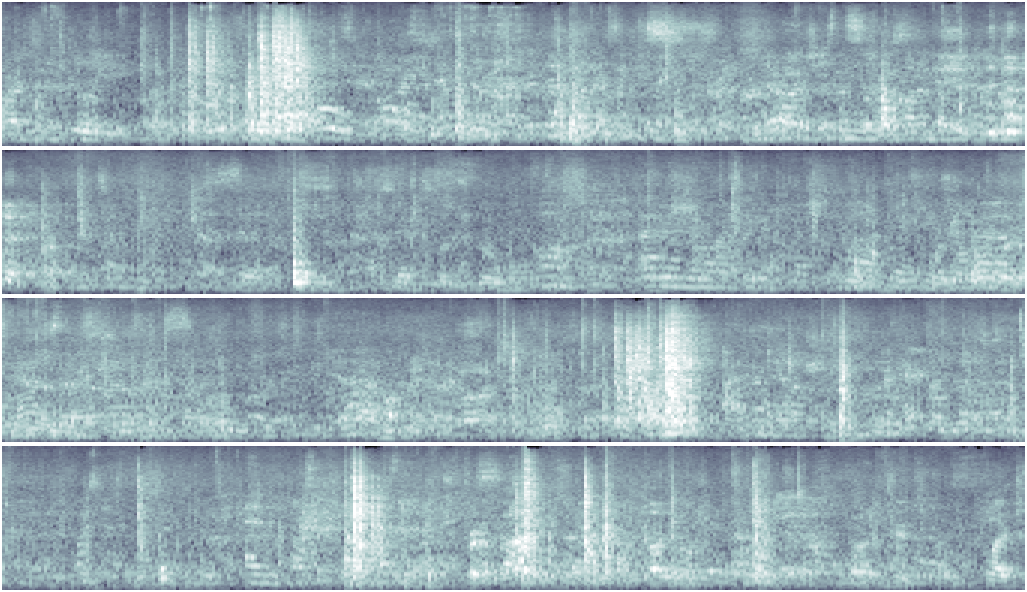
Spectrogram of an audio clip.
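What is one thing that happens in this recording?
A small crowd murmurs and chatters.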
